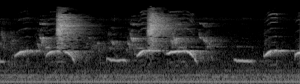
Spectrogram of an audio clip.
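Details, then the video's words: Short burst of cockatiel song: arched whistles, each ending in a dropping slur, alternating with two loud raspy squawks and a lower flat whistle. A faint background hum is present. "calopsita cantando"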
